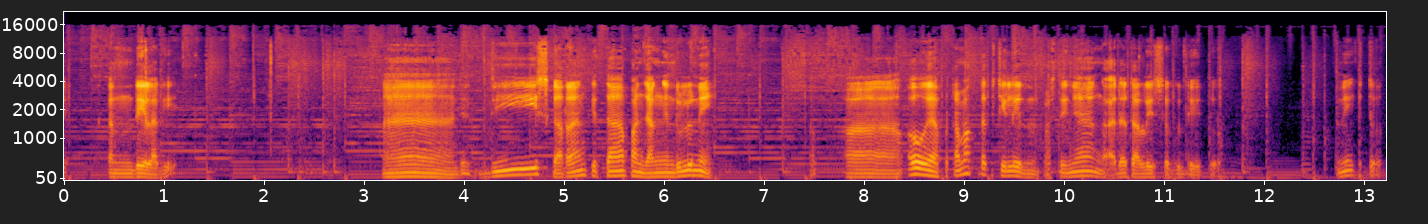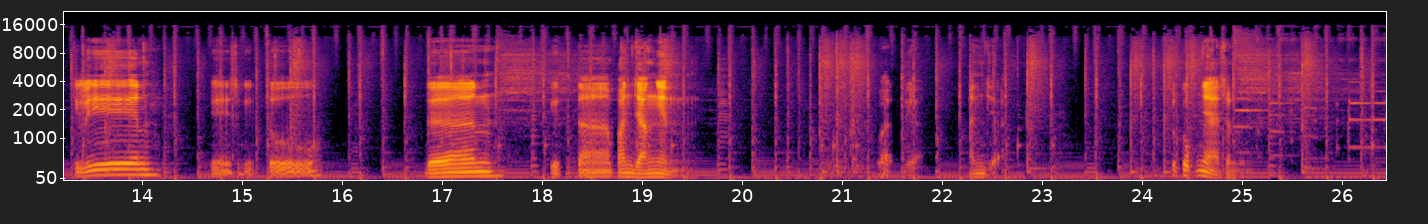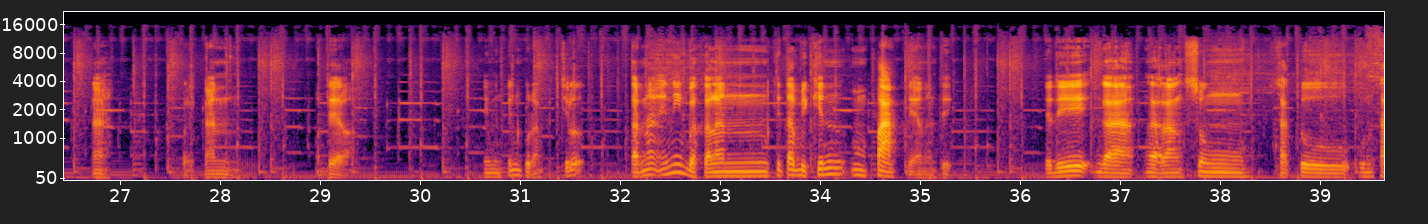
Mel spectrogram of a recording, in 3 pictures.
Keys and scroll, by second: 6.9 alt+r.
